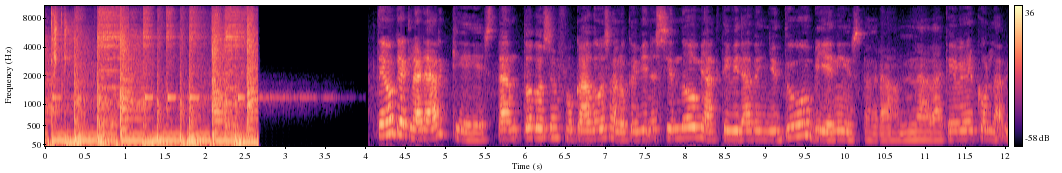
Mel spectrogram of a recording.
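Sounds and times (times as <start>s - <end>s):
jingle music with a beat: 0.0s - 2.8s.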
